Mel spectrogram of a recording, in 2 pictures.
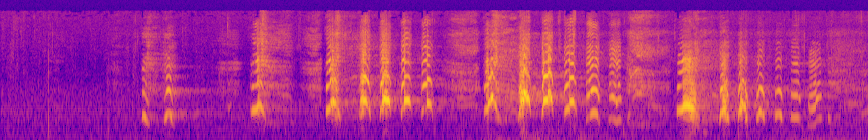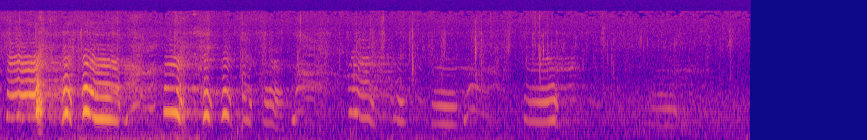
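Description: A flock of geese honking: the calls start sparse, come thick and overlapping for several seconds, then thin out to scattered single honks that fade away near the end.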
